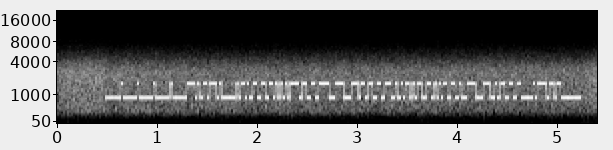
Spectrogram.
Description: RTTY (45.45 baud, 850 Hz shift), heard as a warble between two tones, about 1280 Hz centre, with radio static. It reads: DIREITO INDISPONIVEL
